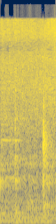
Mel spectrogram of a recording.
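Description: Mushrooms sizzling in a pan over ginger garlic paste while being stirred, a short burst of close frying hiss with a faint scrape of a utensil, no speech.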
